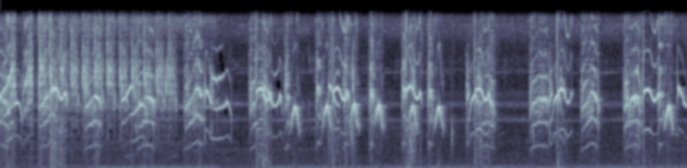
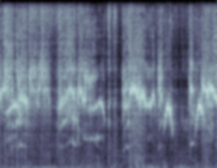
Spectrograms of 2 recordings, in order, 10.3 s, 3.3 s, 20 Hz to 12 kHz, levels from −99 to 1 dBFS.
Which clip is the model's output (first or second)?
second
